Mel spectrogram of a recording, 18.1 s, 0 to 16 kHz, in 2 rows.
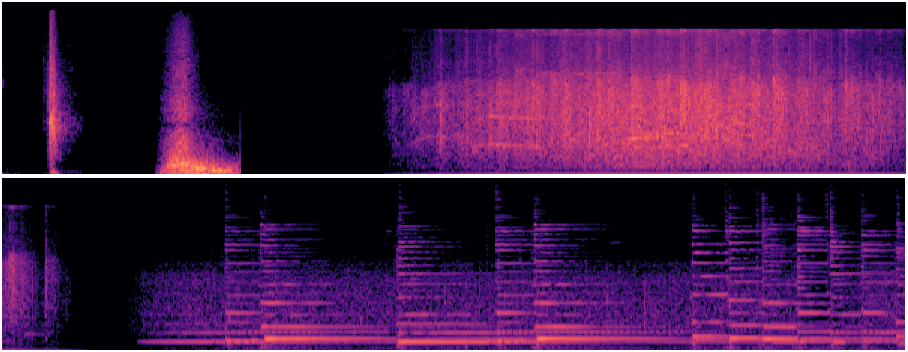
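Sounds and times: crowd applause: 0:03.8 - 0:09.8.

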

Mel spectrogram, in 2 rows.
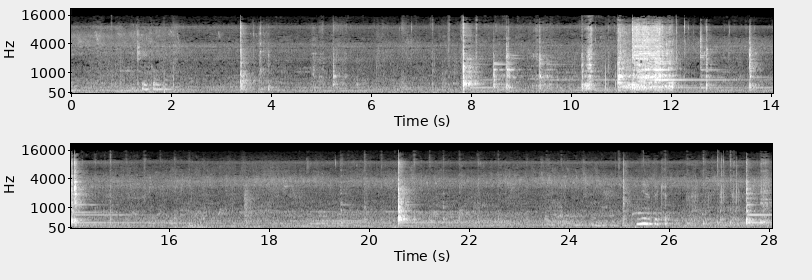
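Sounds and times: metal spoon stirring in pot: 0:03.4 - 0:16.8, 0:26.0 - 0:28.0
dense scraping: 0:09.2 - 0:12.4
spoon knocking against pot: 0:19.4 - 0:24.0.

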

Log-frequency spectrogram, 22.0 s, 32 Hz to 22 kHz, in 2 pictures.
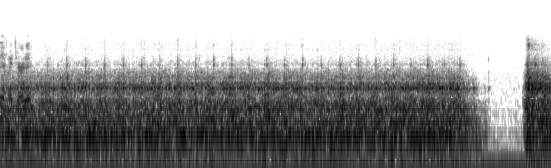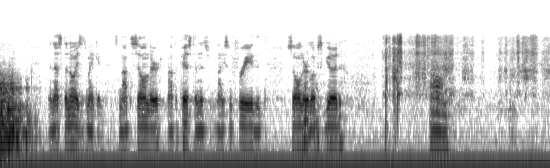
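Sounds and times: scooter engine grinding rattle: 0:00.0 - 0:09.7
faint whine: 0:00.0 - 0:21.1.

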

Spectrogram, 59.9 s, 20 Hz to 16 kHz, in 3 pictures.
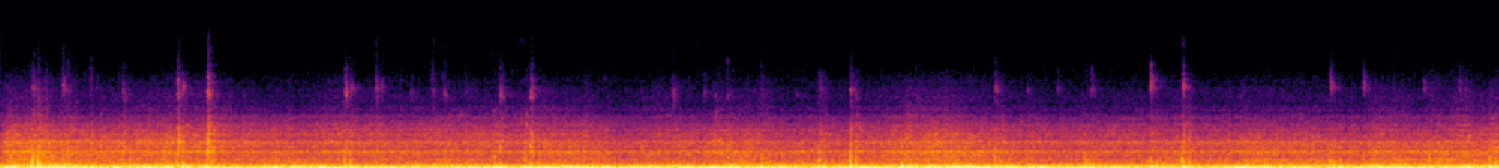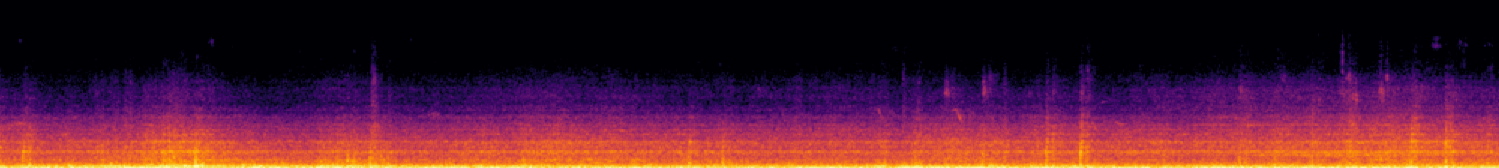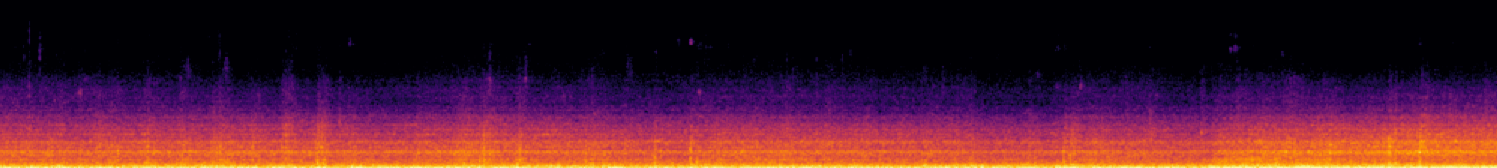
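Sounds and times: train running gear rumble: 0:00.0 - 0:59.9.

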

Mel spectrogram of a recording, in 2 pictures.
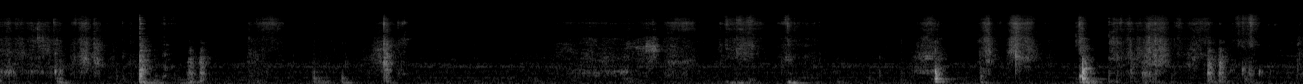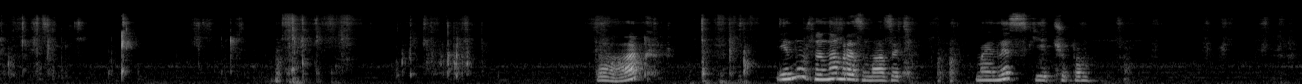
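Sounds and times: rustling and crinkling: 0:00.0 - 0:04.2, 0:05.6 - 0:08.3, 0:09.2 - 0:14.2, 0:14.9 - 0:18.0, 0:19.0 - 0:22.8.

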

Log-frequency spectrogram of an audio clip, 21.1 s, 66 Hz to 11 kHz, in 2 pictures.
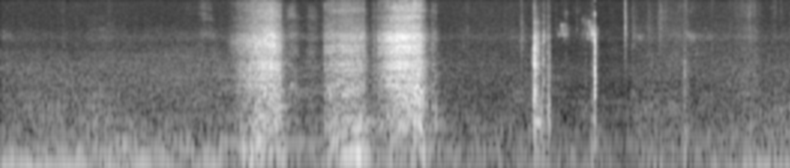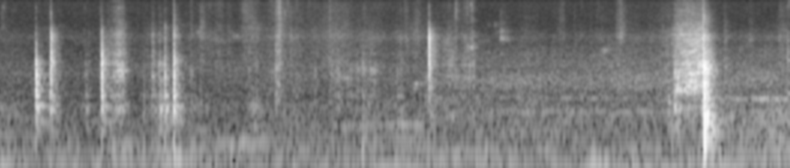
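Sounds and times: wood rubbing on wood: 0:03.1 - 0:05.8
wooden knocks and taps: 0:11.0 - 0:13.1.

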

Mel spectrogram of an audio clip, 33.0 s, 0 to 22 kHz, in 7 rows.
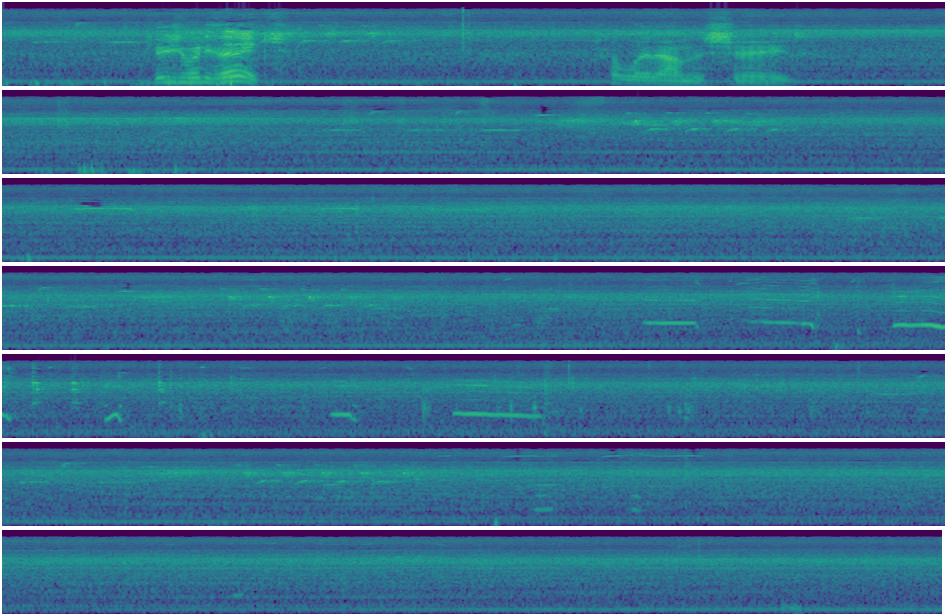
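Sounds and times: steady low hum: 0:00.0 - 0:32.9
puppy whimpering: 0:17.3 - 0:22.3, 0:26.0 - 0:27.1.

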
